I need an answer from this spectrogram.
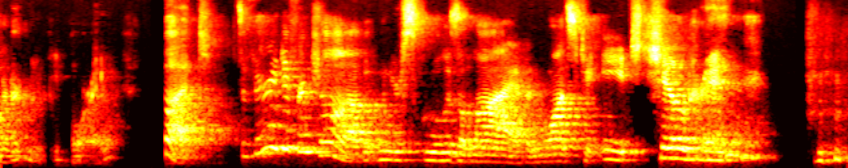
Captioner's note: laughter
